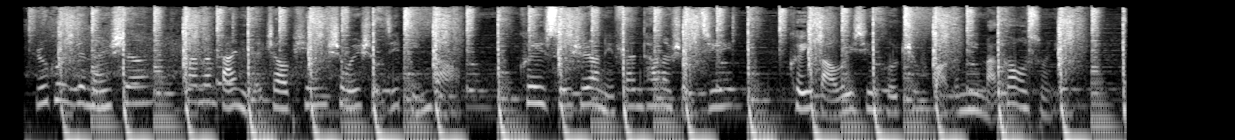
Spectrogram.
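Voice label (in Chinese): B女 DJ,配音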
